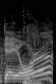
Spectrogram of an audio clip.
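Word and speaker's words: Daora: character he is playing Deora I believe that is how it's pronounced d a o r a uh who is like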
